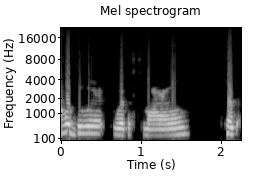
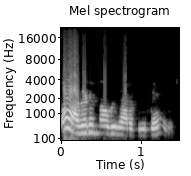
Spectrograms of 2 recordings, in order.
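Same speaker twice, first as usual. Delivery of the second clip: mock-sarcastic, imitated sarcastic tone, faster; 3 semitones higher than usual. Recounting a man's comment as she threw away her food: retelling a sarcastic remark. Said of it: "has said a very sarcastic comment".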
